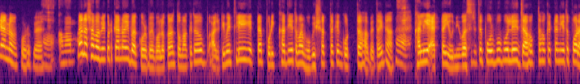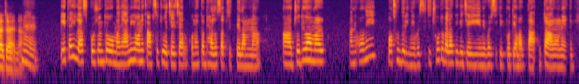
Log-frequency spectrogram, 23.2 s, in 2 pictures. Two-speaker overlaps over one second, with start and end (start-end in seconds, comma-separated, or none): none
